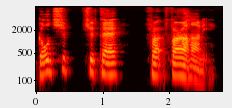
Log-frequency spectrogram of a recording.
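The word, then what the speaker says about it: Golshifteh Farahani: I I've learned how to pronounce this name. Gold shift Farahani.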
